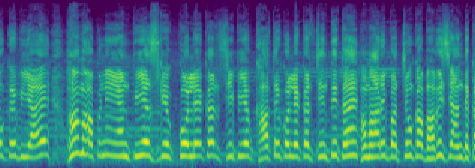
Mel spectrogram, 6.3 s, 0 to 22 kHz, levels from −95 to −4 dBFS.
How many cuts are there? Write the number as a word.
two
